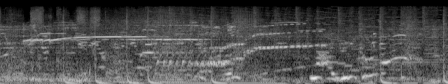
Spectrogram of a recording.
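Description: Pachinko machine (P High School Fleet All Star) playing its presentation audio: electronic sound effects with sliding pitch sweeps over loud music. A few sharp hits come near the end.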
